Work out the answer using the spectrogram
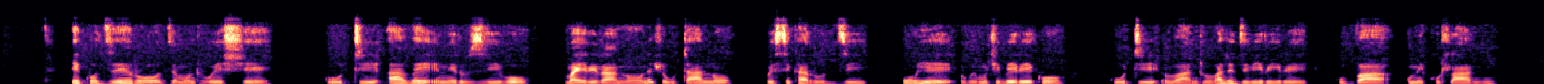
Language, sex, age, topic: Ndau, female, 36-49, health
